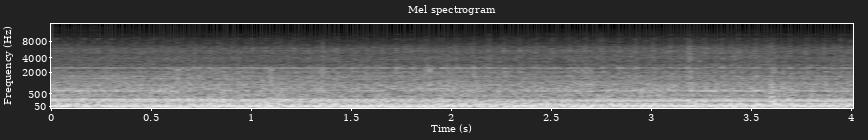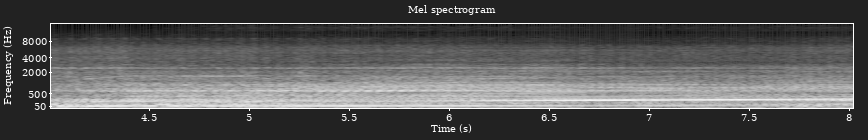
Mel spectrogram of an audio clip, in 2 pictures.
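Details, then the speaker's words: VW beach buggy (Prowler body) after a blocked idle jet in the driver's side carburetor was cleared and the carbs rebalanced, with new plugs and leads: an even engine note climbing under load with no popping; idle a little fast. "seemed to have cured all the popping and far in kicking over a little bit on the fast side but it's running"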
